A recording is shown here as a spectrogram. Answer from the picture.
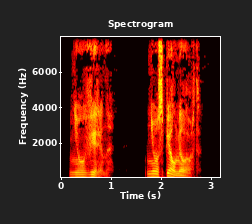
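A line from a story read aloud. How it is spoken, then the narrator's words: Whispered. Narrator (Russian): прошептала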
